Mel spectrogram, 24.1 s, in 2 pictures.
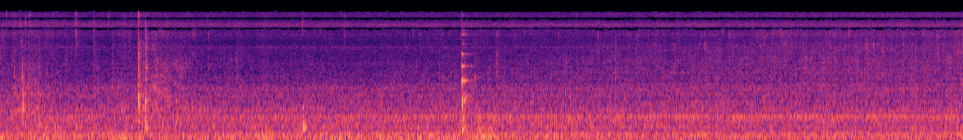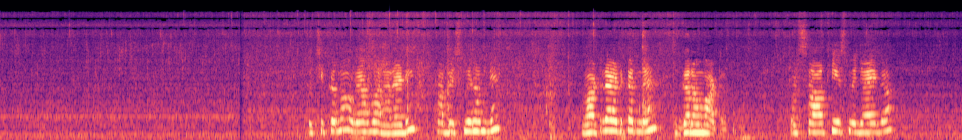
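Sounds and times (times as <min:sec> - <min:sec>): chicken sizzling in butter: 0:01.6 - 0:02.6, 0:07.4 - 0:24.0.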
